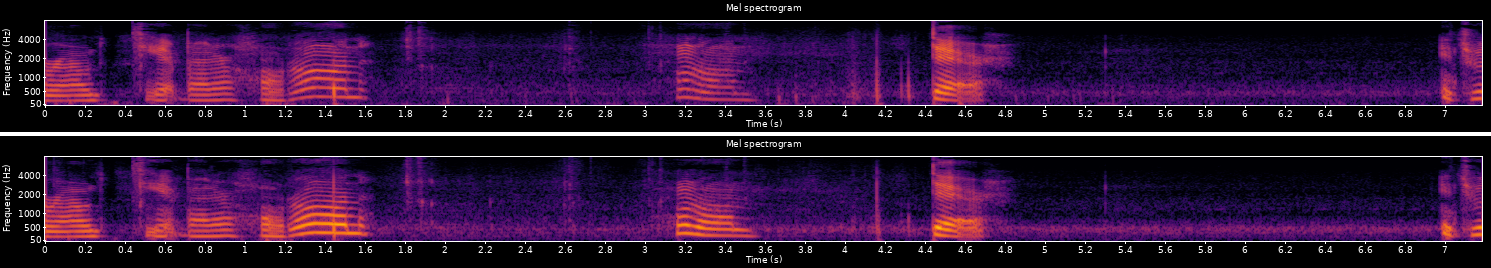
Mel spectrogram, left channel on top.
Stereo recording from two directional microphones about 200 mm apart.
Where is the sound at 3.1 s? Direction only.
25° right (ahead or behind).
